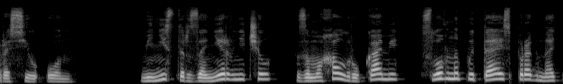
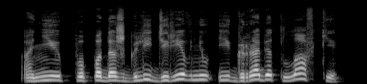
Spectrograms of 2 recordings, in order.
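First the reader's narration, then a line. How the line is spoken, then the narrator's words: Furious emperor barking. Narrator (Russian): Император разъяренно рявкнул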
